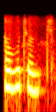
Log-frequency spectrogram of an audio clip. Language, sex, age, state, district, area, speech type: Odia, female, 18-30, Odisha, Koraput, urban, conversation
